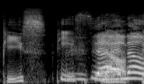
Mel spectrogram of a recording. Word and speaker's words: PiS: and led to parties like uh fides and piss being elected piss i'm upset to find out now that it's pronounced what peace i always say peace yeah i know it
